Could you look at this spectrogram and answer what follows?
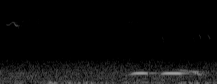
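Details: Eurasian collared dove in a garden in Weener, East Frisia, northwest Germany, June 2021: two steady, hollow, low coo notes close together late in the clip, the second longer, over faint high bird chirps and a low background rumble.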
